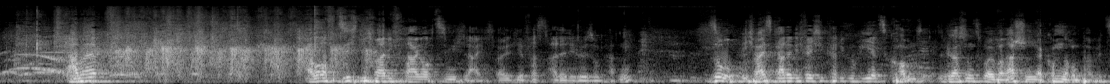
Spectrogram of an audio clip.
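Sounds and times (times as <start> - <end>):
applause after a quiz answer: 0.0 - 4.0
speech: 0.7 - 1.4, 3.1 - 11.1.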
